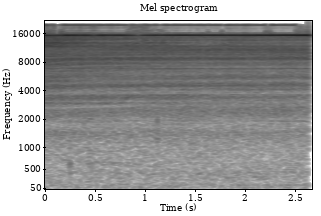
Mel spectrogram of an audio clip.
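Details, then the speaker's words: RCA CTC16 round-tube vintage TV with substitute flyback, rectifier and shunt tubes out, brought up on variac: steady airy high hiss, no rhythm, boost about 660 V against a supposed 975; high-voltage corona around the flyback, ozone. "Once I put the rectifier tube in, and the shunt tube, that's when we get the X-rays. This is just corona and ozone to the max."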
